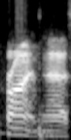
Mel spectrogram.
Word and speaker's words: crann: Yeah, it's like C-R-A-W-N is how it's pronounced.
